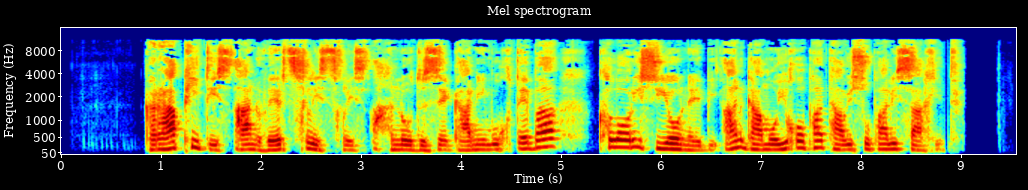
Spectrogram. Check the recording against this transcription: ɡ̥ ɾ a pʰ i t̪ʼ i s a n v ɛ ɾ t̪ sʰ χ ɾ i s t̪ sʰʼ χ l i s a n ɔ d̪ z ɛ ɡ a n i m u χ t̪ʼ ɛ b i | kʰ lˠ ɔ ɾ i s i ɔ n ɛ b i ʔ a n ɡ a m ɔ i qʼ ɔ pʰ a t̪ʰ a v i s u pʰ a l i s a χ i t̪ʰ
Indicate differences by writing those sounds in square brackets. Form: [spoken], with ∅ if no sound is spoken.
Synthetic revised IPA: ɡ̥ ɾ a pʰ i t̪ʼ i s a n v ɛ ɾ t̪ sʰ χ [l] i s t̪ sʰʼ χ l i s a n ɔ d̪ z ɛ ɡ a n i m u χ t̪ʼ ɛ b [a] | kʰ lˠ ɔ ɾ i s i ɔ n ɛ b i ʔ a n ɡ a m ɔ i qʼ ɔ pʰ a t̪ʰ a v i s u pʰ a l i s a χ i t̪ʰ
